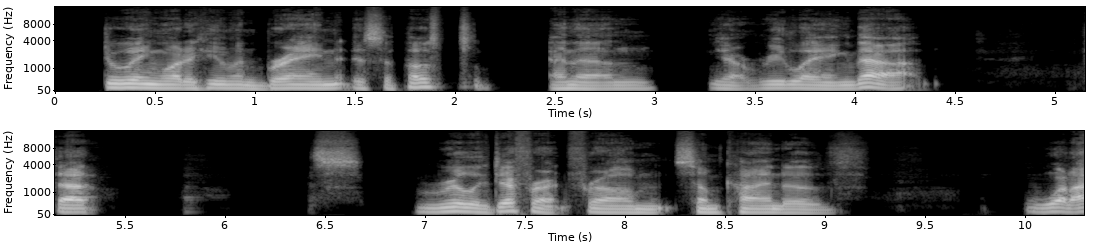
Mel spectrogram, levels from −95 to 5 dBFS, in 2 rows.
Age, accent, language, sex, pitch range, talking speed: 50-69, American, English, male, 105-125 Hz, 130 wpm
